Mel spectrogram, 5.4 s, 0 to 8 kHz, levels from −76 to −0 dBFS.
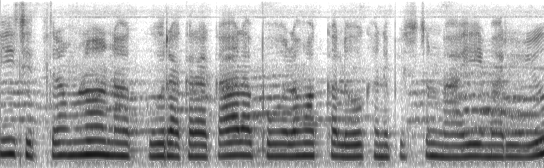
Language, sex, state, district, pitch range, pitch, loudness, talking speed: Telugu, female, Andhra Pradesh, Guntur, 210-230 Hz, 220 Hz, -15 LUFS, 110 wpm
